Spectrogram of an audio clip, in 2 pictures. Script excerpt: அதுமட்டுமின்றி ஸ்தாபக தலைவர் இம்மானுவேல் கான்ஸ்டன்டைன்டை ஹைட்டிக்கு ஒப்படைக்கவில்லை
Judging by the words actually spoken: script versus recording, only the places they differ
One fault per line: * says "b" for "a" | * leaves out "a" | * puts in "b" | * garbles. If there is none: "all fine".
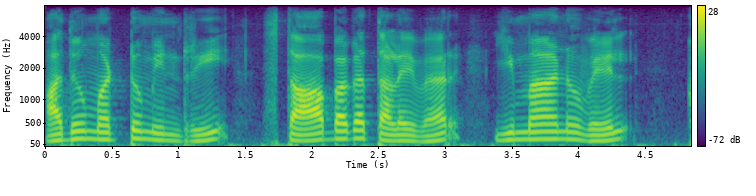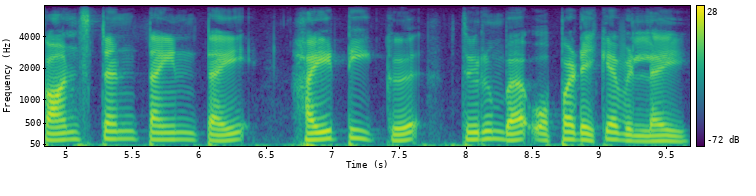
* puts in "திரும்ப"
